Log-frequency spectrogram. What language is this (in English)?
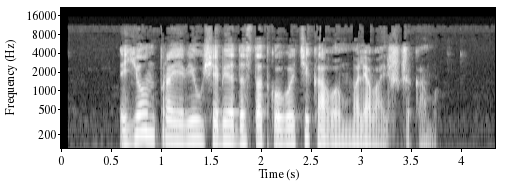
Belarusian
